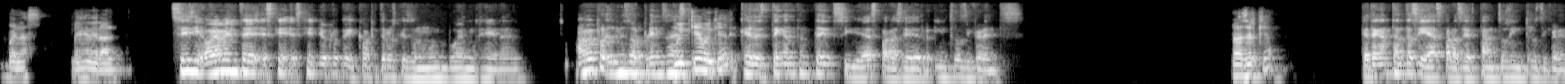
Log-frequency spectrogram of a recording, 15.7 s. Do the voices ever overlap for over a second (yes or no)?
no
